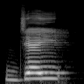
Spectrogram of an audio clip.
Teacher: یا لین کو نرم آواز کے ساتھ جلد اور معروف پڑھیں گے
